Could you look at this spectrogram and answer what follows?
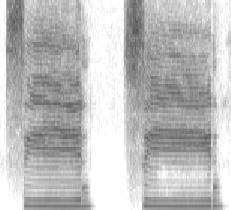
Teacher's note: এর আওয়াজটা সিন, মানে হালকা আওয়াজ, একদম গাড়ির সিটি যেমন বাসে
